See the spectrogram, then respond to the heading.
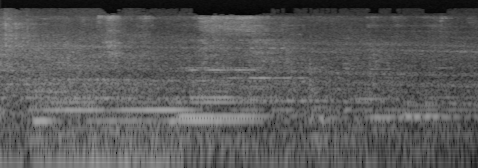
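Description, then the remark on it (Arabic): A metro train rumbles steadily along the rails with a heavy low-end roar, faint tonal whines and squeals rising above the clatter, continuous throughout. “وحاولت جاهدا التركيز منتظرا اسم المحطة لكن الأصوات كثيرة القطار رجل وامرأة تتحدثان طفل يلعب ويضحك عازف دخل إلى القطار باحثا عن رزقه”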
